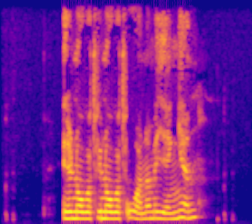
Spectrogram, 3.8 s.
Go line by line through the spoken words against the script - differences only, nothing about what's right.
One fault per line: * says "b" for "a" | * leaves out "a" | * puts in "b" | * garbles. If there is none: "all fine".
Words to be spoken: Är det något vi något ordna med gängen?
all fine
